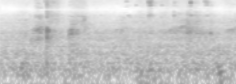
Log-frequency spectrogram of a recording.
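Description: Doberman puppies play-wrestling, with a few short high-pitched squeaks from the pups.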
